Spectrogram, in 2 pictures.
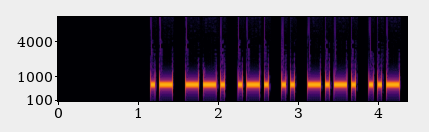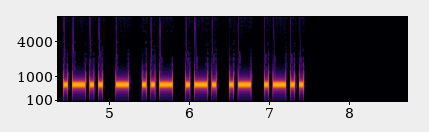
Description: Morse code, heard as a keyed tone, about 22 wpm, 700 Hz. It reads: AGRICULTURAL
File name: Twelve Letter Words - 22wpm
